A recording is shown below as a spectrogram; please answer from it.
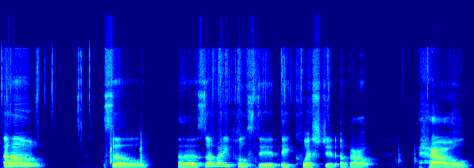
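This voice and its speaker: A woman's voice: on the low side, steady tone, drawn-out words, slight background noise. A woman and spiritual coach, congested, chatting casually and directly to her viewers about her own experience. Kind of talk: casual chat.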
